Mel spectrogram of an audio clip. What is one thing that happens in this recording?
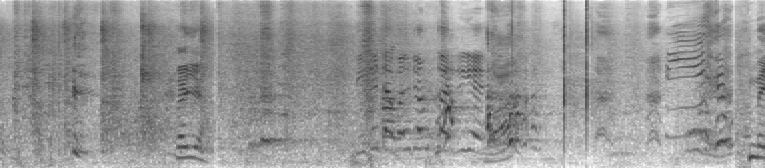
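Young women laugh and squeal with excitement nearby.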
